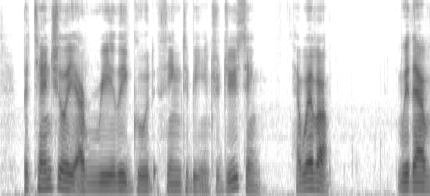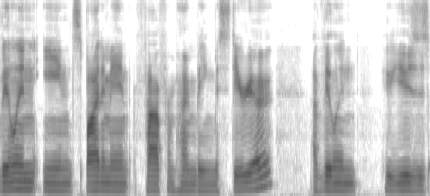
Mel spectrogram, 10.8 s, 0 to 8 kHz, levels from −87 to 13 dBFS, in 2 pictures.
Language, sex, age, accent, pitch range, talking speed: English, male, 20-39, Australian, 105-120 Hz, 130 wpm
